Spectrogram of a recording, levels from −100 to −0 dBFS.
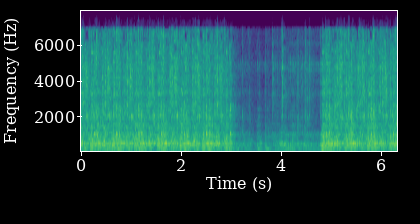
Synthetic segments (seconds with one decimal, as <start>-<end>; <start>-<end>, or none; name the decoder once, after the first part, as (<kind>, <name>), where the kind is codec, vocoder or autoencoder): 1.9-4.1 (vocoder, BigVGAN v2)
